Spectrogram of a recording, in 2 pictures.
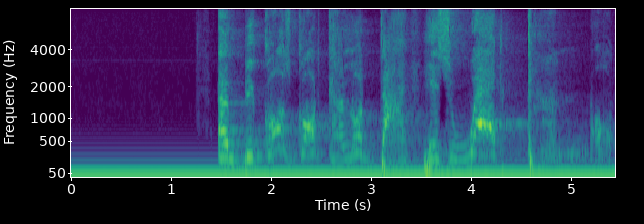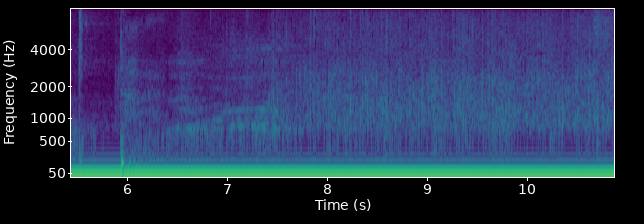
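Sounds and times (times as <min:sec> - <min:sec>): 
speech: 0:01.5 - 0:05.6
audience clapping: 0:06.4 - 0:10.8.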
